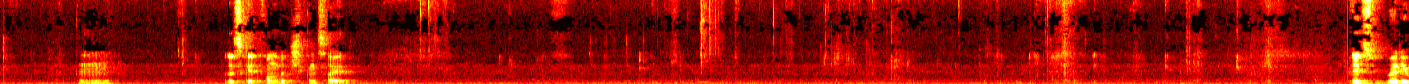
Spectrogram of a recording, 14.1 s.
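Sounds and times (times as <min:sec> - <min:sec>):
low hum: 0:00.0 - 0:13.9
person chewing crispy sandwich: 0:04.0 - 0:13.5.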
